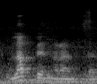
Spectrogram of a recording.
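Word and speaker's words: Lappeenranta: Lappenranta, there we go. Different stress.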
